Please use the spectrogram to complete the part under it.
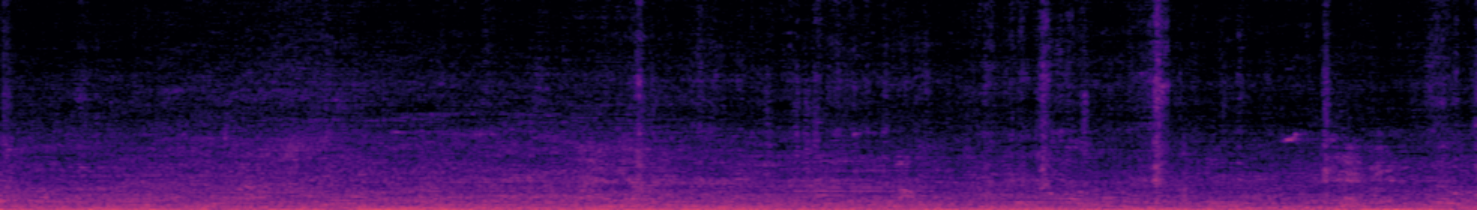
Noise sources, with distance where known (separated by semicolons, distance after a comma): car horn, far; person or small group talking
